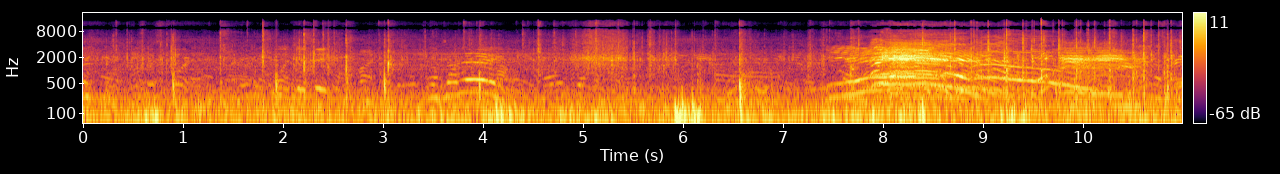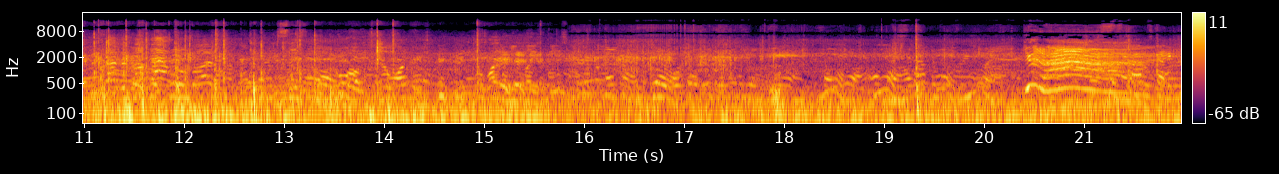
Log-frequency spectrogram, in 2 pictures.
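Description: Indistinct voices throughout, with one loud drawn-out shout about eight seconds in.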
